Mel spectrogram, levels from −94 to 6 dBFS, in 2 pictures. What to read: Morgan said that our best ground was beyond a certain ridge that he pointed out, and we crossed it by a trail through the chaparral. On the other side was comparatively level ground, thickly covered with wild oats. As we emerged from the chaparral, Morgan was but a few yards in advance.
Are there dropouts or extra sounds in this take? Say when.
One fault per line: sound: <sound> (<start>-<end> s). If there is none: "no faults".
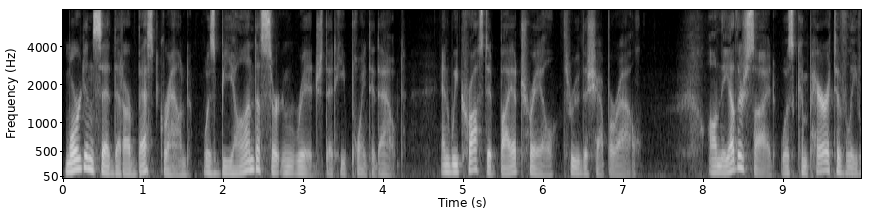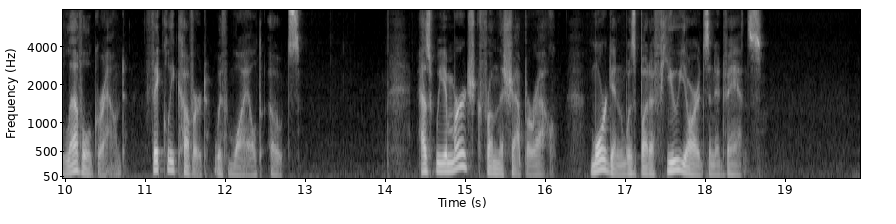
no faults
